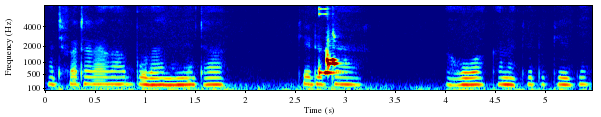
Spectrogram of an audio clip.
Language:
Kikuyu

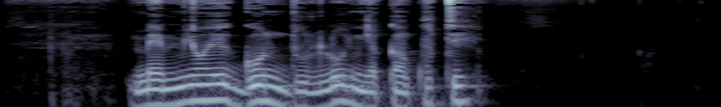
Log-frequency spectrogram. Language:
Ebrié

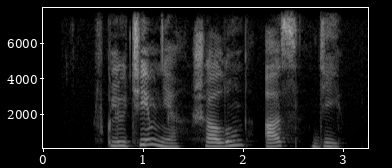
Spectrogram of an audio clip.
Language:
Russian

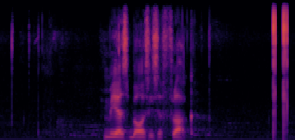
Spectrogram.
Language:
Afrikaans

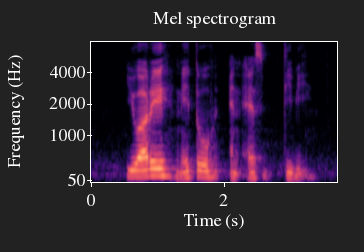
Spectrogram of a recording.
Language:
English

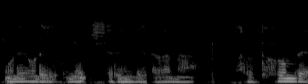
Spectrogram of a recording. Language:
Santali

